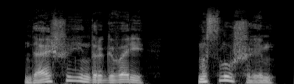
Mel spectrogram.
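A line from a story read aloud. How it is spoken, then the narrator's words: Whispered. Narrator (Russian): прошептал он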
